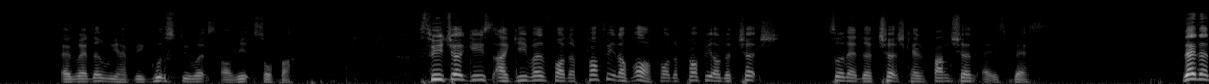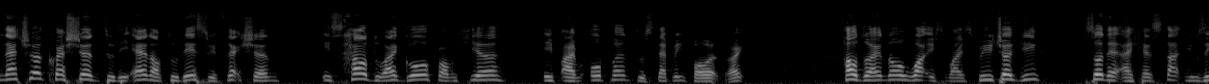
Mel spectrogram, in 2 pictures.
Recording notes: Sermon preached on 27 May 2018 at our AMK Hub location.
